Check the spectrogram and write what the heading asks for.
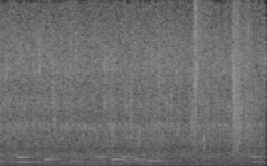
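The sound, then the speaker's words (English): Steady rain falls on the ground in a continuous, even patter with faint scattered drips, moderately quiet, with no voices, heard from under a big tree with broad leaves. “So the rain was just falling and the ground smells so sweet.”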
